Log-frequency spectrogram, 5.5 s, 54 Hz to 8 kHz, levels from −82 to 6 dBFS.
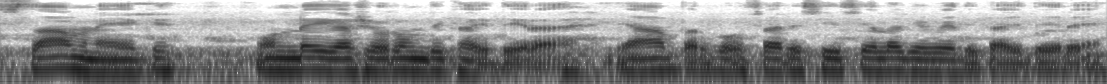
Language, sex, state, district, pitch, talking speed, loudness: Hindi, male, Haryana, Charkhi Dadri, 120 Hz, 215 wpm, -14 LUFS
